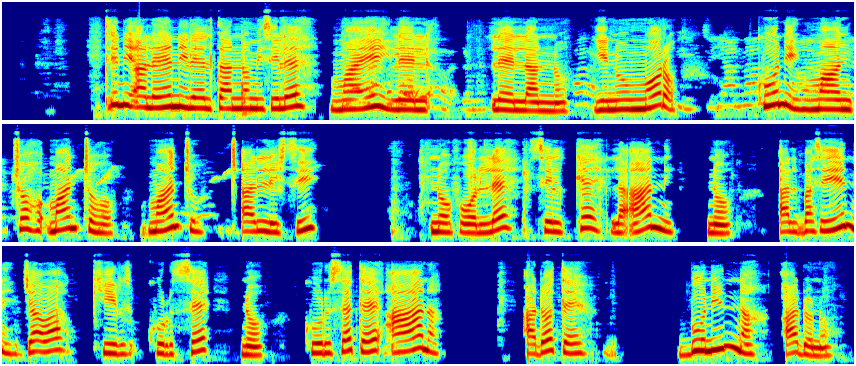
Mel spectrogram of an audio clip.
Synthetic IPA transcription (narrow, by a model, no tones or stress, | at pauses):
t̪ɪnɪɐle̞ːnːɪleːlt̪ɐnːɔmɪsɪlɛmɐjɪ | le̞ːlːɐnːɔjɪnʊmːɔɾɔ | kʊnɪmnɔmɐnt͡ʃːɔhɔ | mɐnt͡ʃːʊt͡ʃʼɐlːɪʃsɪ | nɔfolːɛsɪlkːɛlɐ̰ʔanːɪ | no | ʔɐlbɐsinːɪd͡ʒɐwɐ | kʰiɾkʰʊɾsɛ | no | kʊɾsɛt̪ɛaːnɐ | ʔɐd̪ɔt̪ɛ | bʊnɪnːɐ | ɐd̪ɔnɔ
